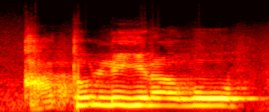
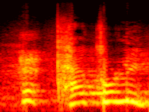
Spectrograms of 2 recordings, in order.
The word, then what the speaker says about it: 가톨릭: 가톨릭이라고 발음하면은 외국 사람들 하나도 못 모릅니다. 알아듣죠. 가톨릭이 뭐야 그래? 캐톨릭 그러면 알죠.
